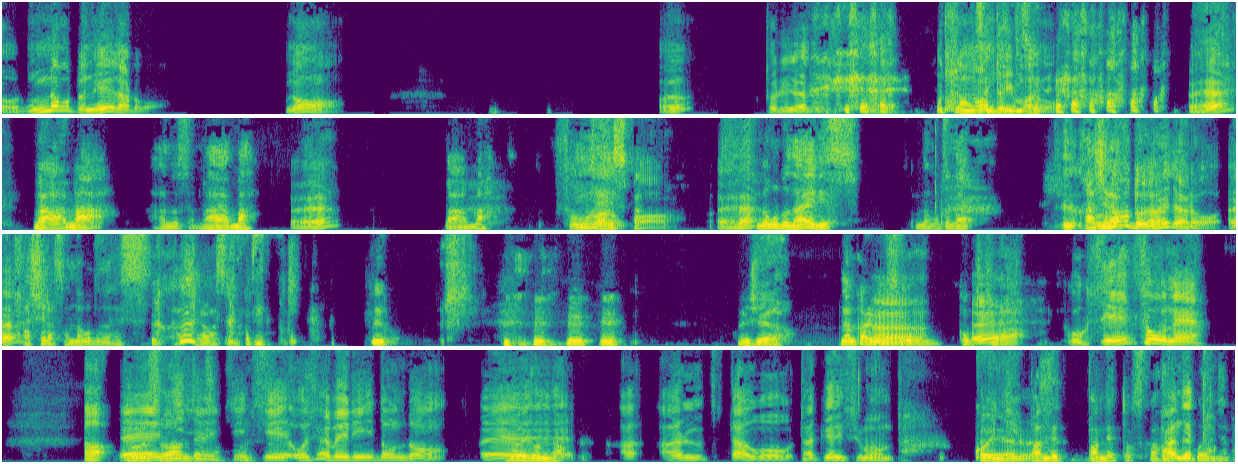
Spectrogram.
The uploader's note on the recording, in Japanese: ZOOMで収録。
